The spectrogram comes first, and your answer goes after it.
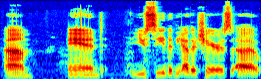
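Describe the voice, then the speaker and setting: A man running a tabletop game as game master, narrating in a relaxed way with many fillers. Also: mid-range voice, takes it slowly, clear, resonant tone.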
